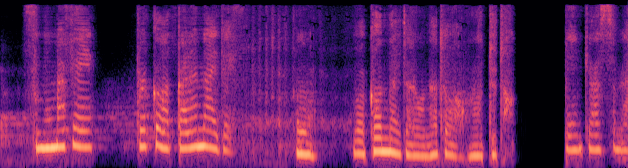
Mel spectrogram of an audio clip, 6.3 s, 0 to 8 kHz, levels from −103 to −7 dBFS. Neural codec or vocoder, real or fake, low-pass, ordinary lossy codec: codec, 16 kHz, 1.1 kbps, Voila-Tokenizer; fake; none; none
